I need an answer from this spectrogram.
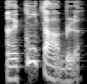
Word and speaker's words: comptable: Un comptable, so OM, remember it goes like on, all right? And then, strangely, this P is not pronounced.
